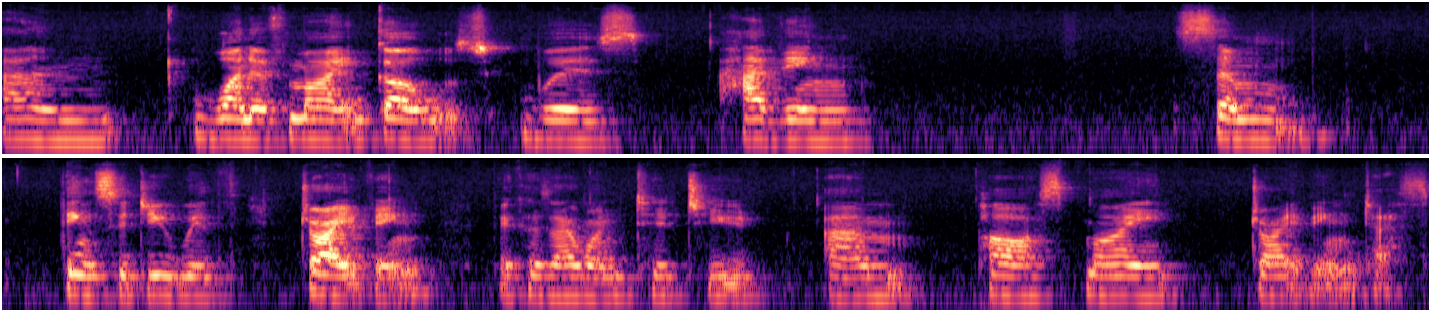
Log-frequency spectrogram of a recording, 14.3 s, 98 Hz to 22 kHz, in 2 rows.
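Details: Woman aged 28 with aphasia after a severe stroke in 2009 at age 18, recorded about nine years post-stroke; aphasia.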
